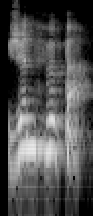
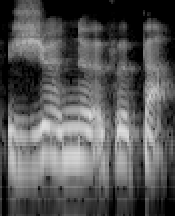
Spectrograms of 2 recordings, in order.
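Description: First: The e sounds are softened and nearly dropped. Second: The e sounds are fully pronounced. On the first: The speaker calls it right. "the E is softened and almost dropped" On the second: The speaker calls it wrong. "Nobody in French will say je ne veux pas"

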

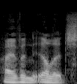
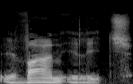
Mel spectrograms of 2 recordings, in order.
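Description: First: The name is said with an Americanized pronunciation. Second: The name is said with its original pronunciation. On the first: The speaker calls it wrong. "I pronounced that the American way" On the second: The speaker calls it right. "saw how it was supposed to be pronounced"

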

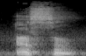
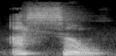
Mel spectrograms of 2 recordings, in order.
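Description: First: It is said softly, without force. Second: It is said forcefully, like a command.

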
